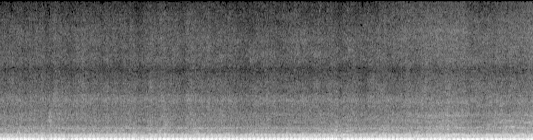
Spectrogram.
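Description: A small engine idling steadily, with an even, pulsing low hum.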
